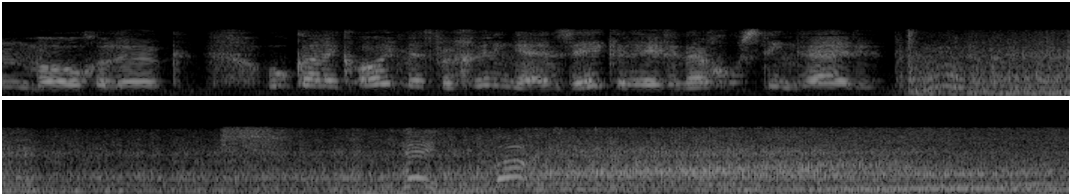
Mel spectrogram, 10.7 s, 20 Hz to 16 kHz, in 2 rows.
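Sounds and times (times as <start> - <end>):
speech: 0.2 - 4.8
bus engine rumbling as the bus drives off: 4.5 - 10.6.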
